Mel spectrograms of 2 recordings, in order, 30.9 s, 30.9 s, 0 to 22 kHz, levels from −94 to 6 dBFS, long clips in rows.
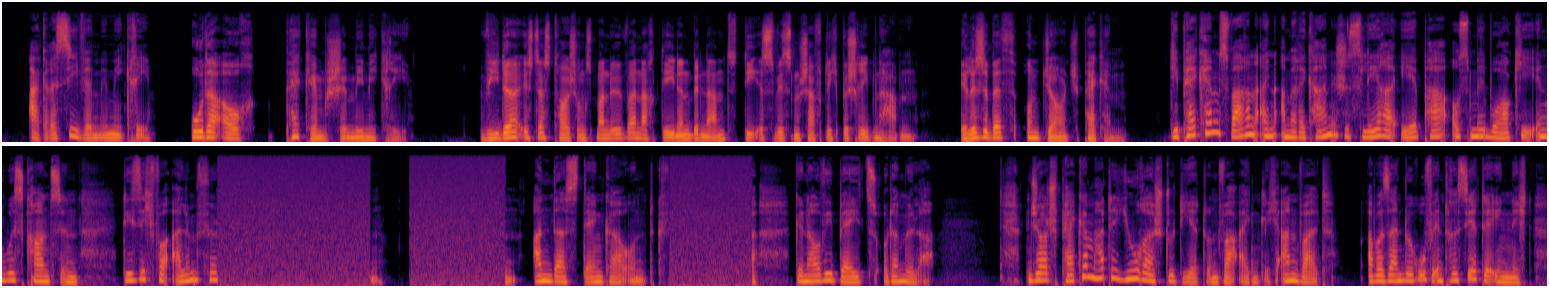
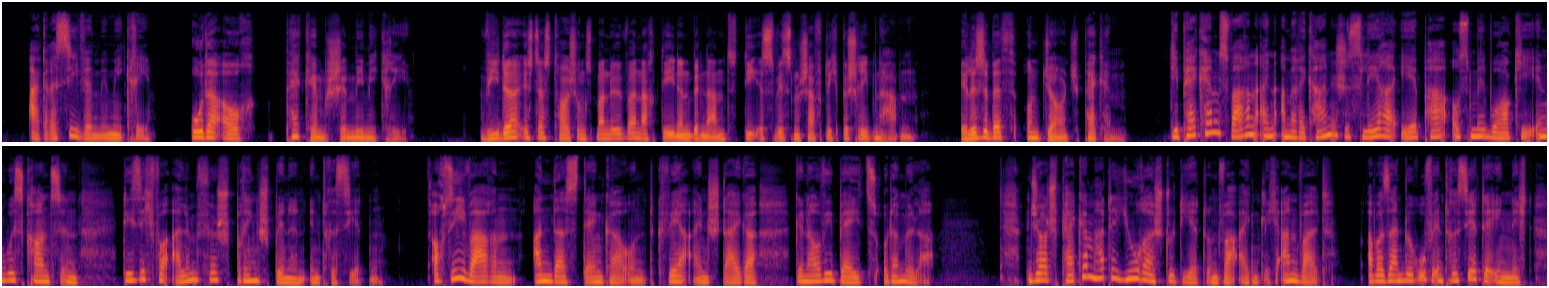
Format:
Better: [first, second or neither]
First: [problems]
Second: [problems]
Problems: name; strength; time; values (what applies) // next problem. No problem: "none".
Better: second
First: audio cutting out; filled with static; at 18 s for 1.5 s, at 20 s for 1 s and at 22 s for 1 s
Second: none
